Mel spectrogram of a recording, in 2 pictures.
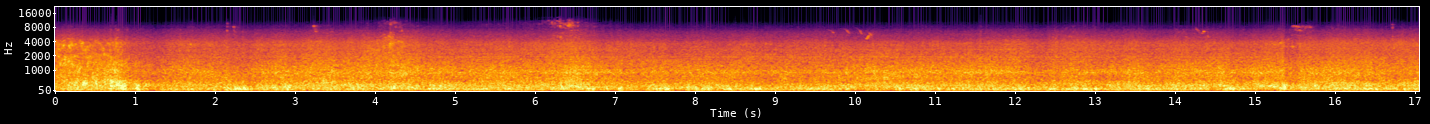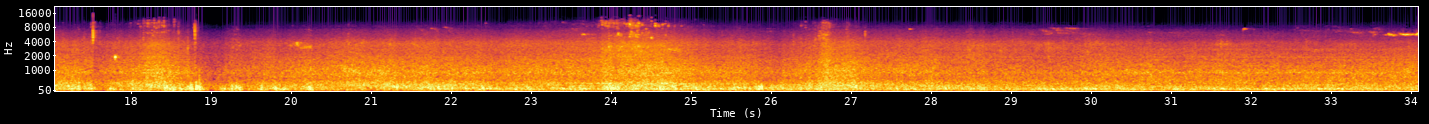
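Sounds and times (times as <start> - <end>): rolling road noise: 0.0 - 34.0
wind rushing on microphone: 0.0 - 34.0.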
